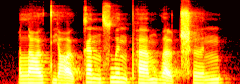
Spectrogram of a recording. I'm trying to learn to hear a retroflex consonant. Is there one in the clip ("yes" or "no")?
yes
